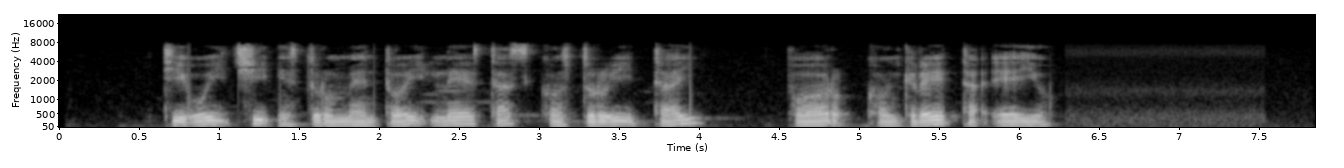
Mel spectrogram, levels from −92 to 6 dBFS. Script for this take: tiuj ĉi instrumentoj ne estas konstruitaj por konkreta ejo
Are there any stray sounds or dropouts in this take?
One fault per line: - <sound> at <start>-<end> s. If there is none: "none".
none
